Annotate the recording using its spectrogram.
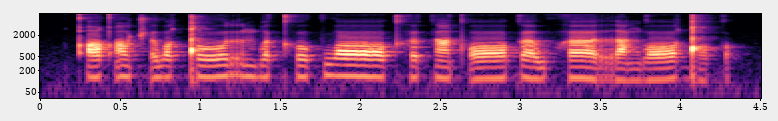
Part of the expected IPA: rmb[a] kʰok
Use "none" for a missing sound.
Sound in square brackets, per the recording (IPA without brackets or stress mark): ɐ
